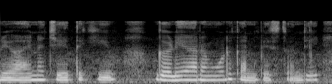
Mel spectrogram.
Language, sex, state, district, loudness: Telugu, female, Telangana, Adilabad, -16 LUFS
